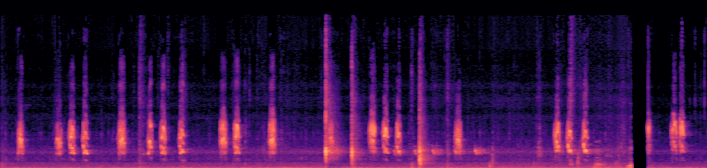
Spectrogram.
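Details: Hand-reared yellow-vented bulbul giving bright, clipped chirps in loose runs, sometimes doubled or tripled, with a sharp sweep midway and faint background rumble.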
